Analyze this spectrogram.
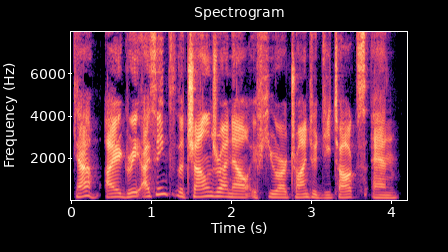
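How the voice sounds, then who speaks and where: A podcast host in their fifties, asking and explaining in a relaxed, conversational way, often tagging "right?". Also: medium pitch, normal speed. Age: 50s. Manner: conversational, tags questions with "right?". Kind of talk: casual podcast interview.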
